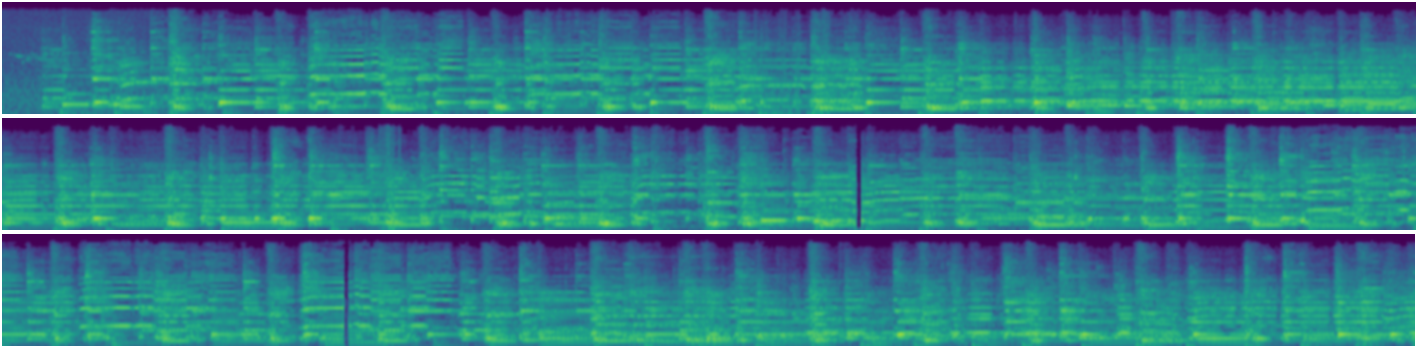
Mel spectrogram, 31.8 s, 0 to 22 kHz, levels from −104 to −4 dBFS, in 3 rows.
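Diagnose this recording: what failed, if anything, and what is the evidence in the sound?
Analogue wiring fault: loose connector crackle from 5.64 to 6.21 s and 13.43 to 13.59 s, where a bad contact chops the signal into scratchy pops.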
